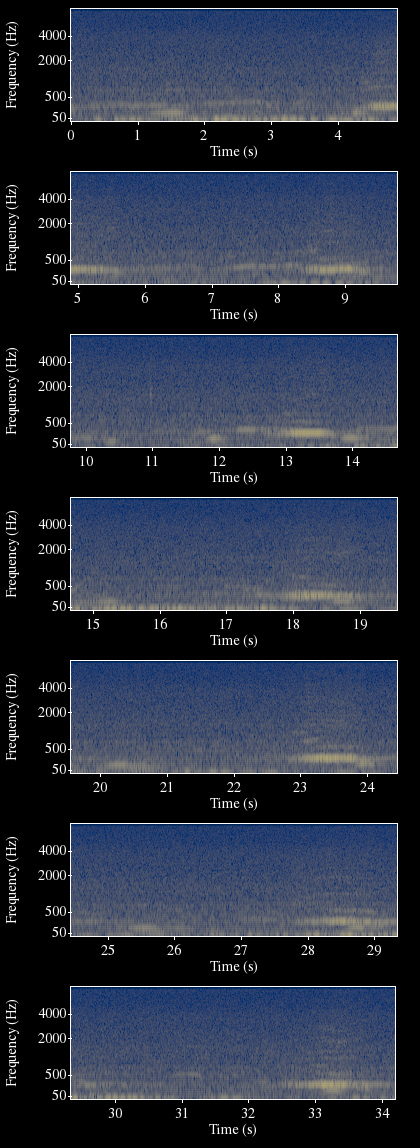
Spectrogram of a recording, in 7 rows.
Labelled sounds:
4.5	4.8	humpback whale, 0.80 to 0.90 kHz
23.1	23.3	humpback whale, 0.80 to 0.86 kHz

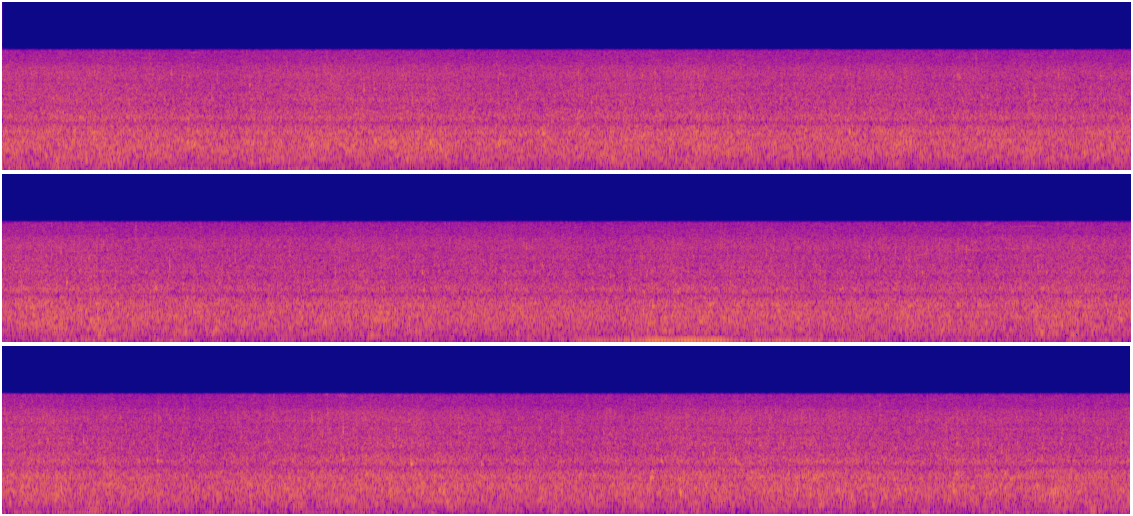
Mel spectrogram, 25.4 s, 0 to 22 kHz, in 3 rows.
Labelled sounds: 19.0	19.3	Pacific white-sided dolphin, 7.8 to 8.0 kHz

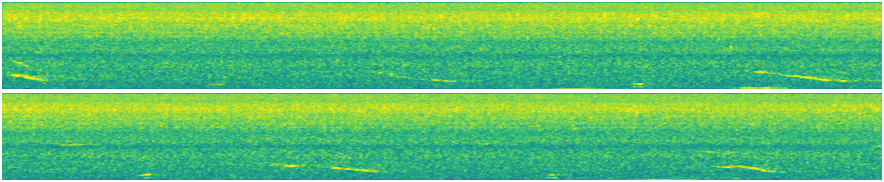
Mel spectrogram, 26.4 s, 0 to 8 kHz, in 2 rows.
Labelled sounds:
14.1	14.4	humpback whale, 1.2 to 1.3 kHz

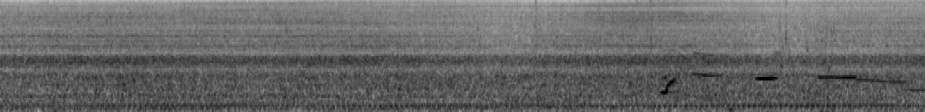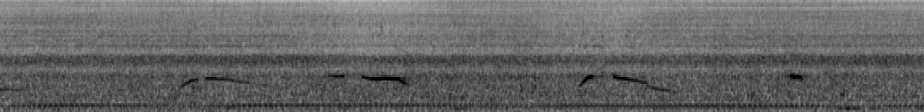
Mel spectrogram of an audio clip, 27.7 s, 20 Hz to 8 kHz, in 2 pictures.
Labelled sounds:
10.4	11.7	humpback whale, 0.78 to 2.0 kHz
12.3	13.1	humpback whale, 0.78 to 0.97 kHz
17.0	17.4	humpback whale, 0.78 to 0.91 kHz
18.8	20.0	humpback whale, 0.78 to 1.0 kHz
23.0	23.5	humpback whale, 0.78 to 1.1 kHz
25.7	25.9	humpback whale, 0.78 to 1.0 kHz

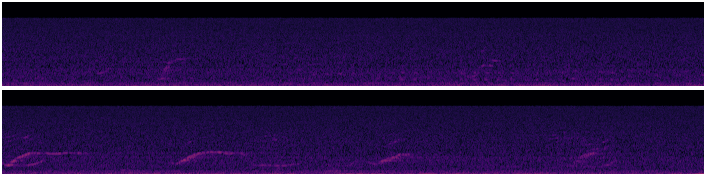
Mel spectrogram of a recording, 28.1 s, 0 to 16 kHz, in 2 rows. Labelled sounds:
3.3	3.7	humpback whale, 0.96 to 1.2 kHz
14.4	15.3	humpback whale, 0.80 to 1.0 kHz
17.8	18.5	humpback whale, 0.80 to 1.1 kHz
21.8	22.2	humpback whale, 0.80 to 0.93 kHz
25.6	26.0	humpback whale, 0.80 to 0.99 kHz

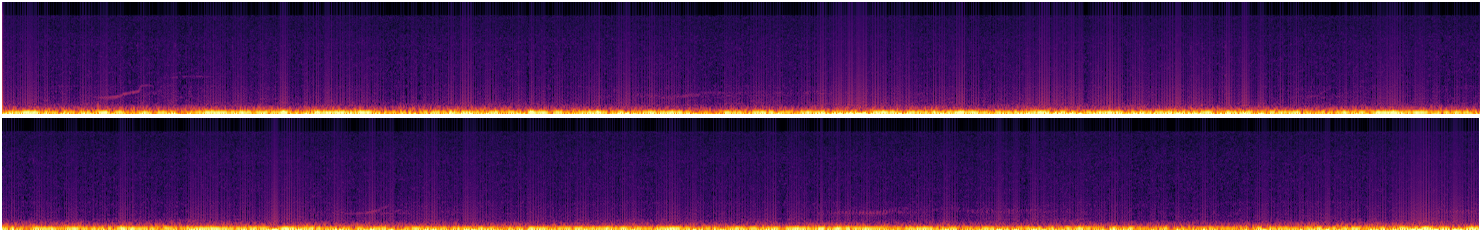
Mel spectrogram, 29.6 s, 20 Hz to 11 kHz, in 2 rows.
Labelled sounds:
1.8	2.0	humpback whale, 1.1 to 1.2 kHz

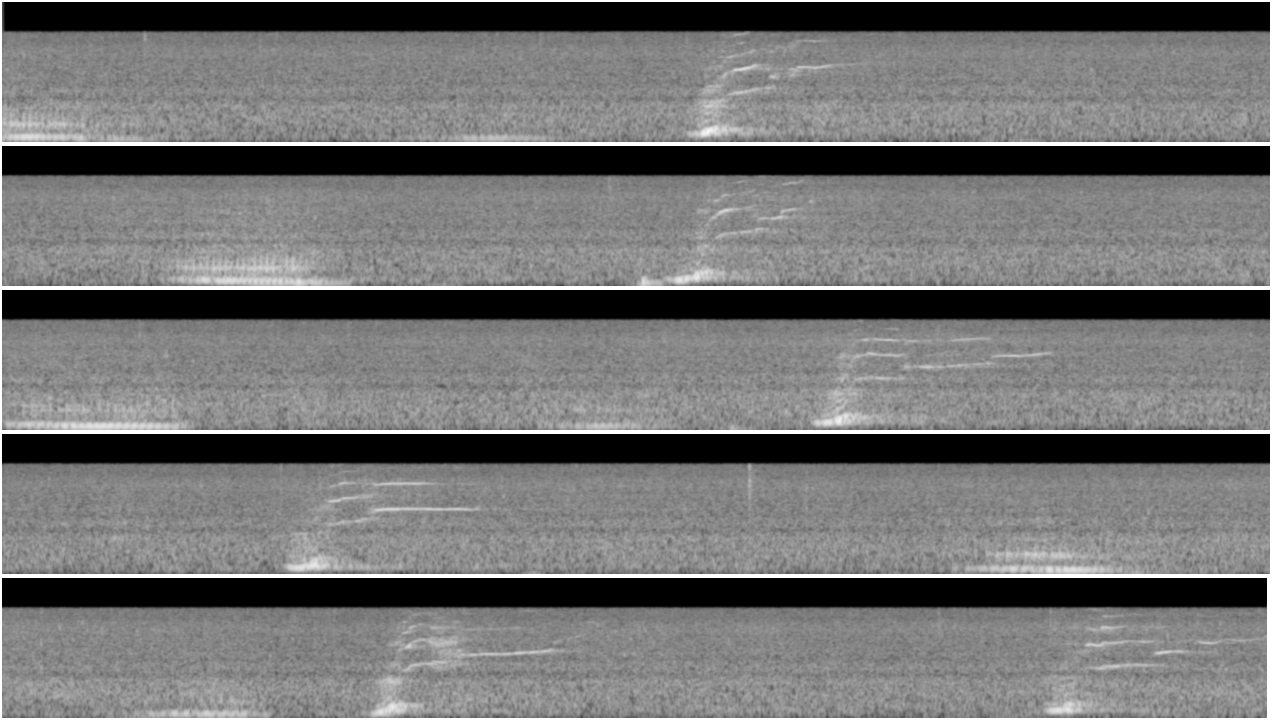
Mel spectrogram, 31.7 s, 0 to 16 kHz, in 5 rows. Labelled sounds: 3.6	4.4	humpback whale, 1.3 to 3.6 kHz
9.9	10.2	humpback whale, 1.3 to 3.6 kHz
16.8	18.0	humpback whale, 1.5 to 7.9 kHz
20.6	21.4	humpback whale, 1.4 to 4.8 kHz
27.3	28.3	humpback whale, 1.3 to 4.7 kHz
30.6	31.6	humpback whale, 1.4 to 6.7 kHz

